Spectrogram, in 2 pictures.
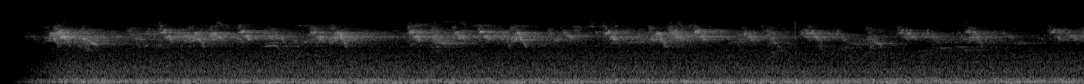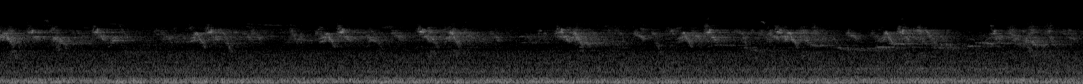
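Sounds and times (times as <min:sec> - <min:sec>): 
birds: 0:00.2 - 0:21.6.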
